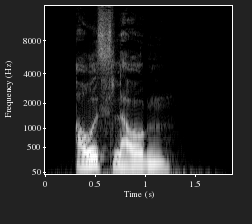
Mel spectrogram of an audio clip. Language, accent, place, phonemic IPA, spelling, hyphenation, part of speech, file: German, Germany, Berlin, /ˈaʊ̯sˌlaʊ̯ɡn̩/, auslaugen, aus‧lau‧gen, verb, De-auslaugen.ogg
- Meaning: 1. to exhaust, sap 2. to leach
